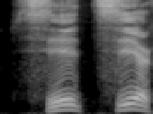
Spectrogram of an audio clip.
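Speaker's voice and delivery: ordinary delivery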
